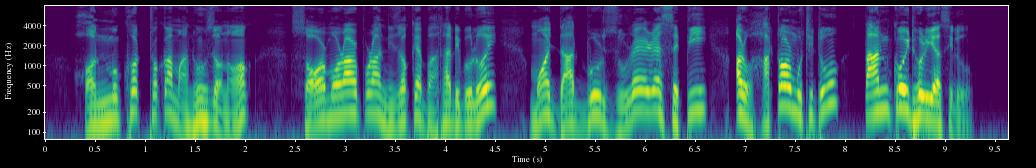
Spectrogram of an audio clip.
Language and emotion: Assamese, angry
